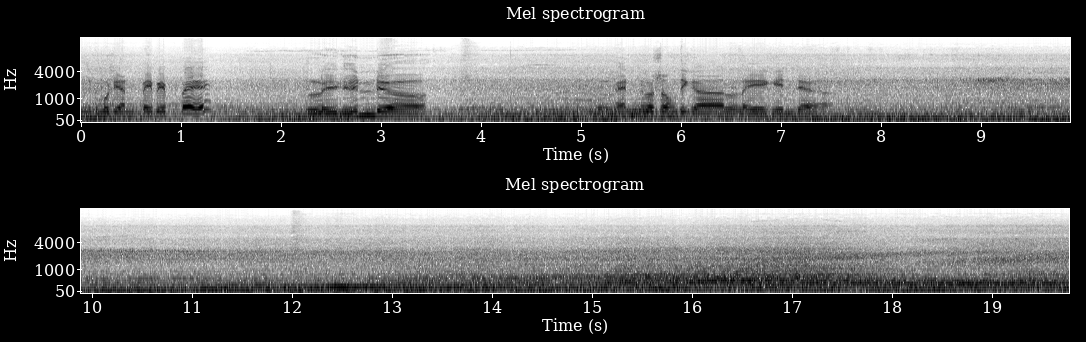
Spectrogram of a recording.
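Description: A diesel coach rolls slowly past nearby.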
